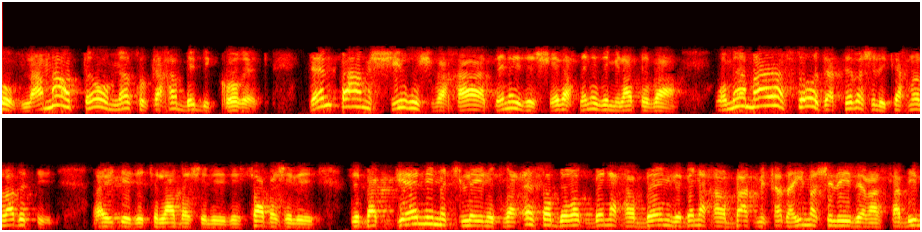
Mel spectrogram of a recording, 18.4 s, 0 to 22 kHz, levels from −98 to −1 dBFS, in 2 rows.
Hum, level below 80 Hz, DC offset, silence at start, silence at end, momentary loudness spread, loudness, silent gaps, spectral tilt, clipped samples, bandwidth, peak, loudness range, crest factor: none; -66 dBFS; under 0.1%; 0 s; 0 s; 6 LU; -26 LUFS; none; -9.5 dB/octave; under 0.1%; 4.4 kHz; -10 dBFS; 2 LU; 16 dB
